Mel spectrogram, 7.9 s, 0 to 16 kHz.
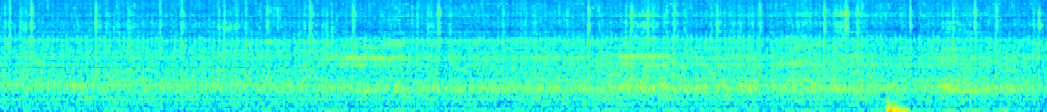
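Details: BMW 316i F30, first cold start of the day: light fast ticking over a quiet idle, keeping pace with engine speed, from a bad radiator/AC fan belt tensioner; should be replaced before it breaks.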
